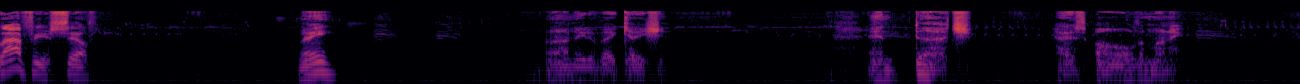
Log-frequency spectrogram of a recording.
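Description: A man with a deep, gravelly voice talks calmly.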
